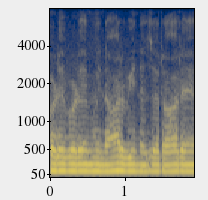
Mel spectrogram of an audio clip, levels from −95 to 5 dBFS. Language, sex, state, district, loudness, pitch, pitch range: Hindi, male, Jharkhand, Ranchi, -13 LUFS, 120 Hz, 115-120 Hz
